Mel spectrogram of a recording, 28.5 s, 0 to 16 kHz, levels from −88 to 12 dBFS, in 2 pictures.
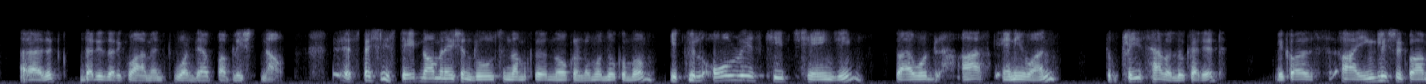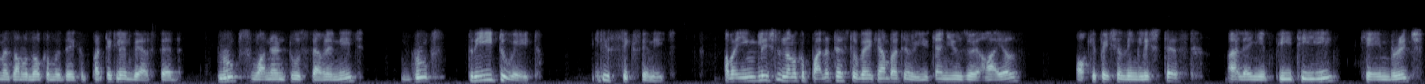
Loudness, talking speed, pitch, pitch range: -23 LUFS, 145 wpm, 130 Hz, 120-185 Hz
